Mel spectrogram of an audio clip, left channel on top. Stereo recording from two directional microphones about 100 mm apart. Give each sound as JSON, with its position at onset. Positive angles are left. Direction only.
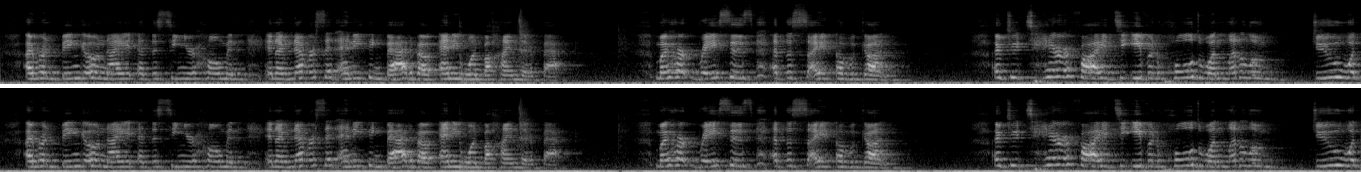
{"t": 0.2, "sound": "a woman's voice", "side_deg": 15}
{"t": 9.8, "sound": "a woman's voice", "side_deg": 15}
